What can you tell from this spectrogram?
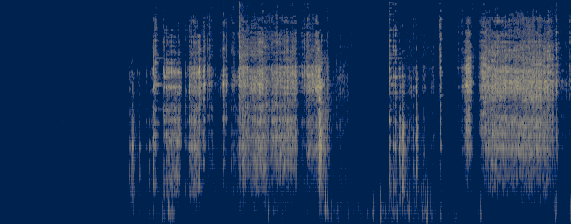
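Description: Small clay plain roof tiles scraping against the neighbouring tiles and a steel flat pry bar as one is slid out of the roof and a tile is slid back into the gap. The scraping starts about a second and a half in and comes in two long spells with a short break between them.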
